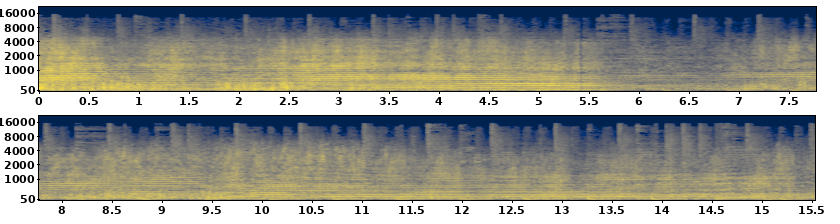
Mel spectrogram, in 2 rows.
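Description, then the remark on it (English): A propeller aircraft drones loudly overhead at a drive-in air show at the Shuttleworth Collection in 2020, its engine note wavering and bending in pitch as it passes, easing briefly before the steady buzzing hum builds again. “Welcome, everyone, to the Shuttleworth Drive-In Air Show.”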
